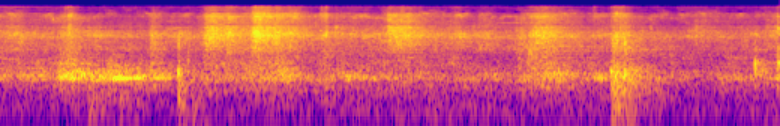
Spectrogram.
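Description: A bowling ball rumbles down a lane.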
